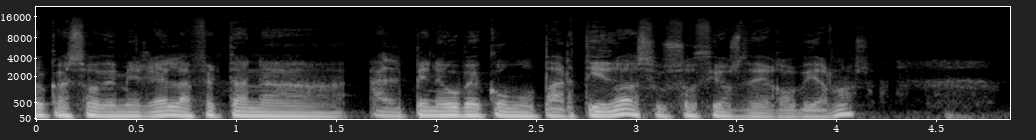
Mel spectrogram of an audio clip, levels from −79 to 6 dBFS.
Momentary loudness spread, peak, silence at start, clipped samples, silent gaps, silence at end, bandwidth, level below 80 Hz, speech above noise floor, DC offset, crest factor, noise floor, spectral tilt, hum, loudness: 8 LU; -6 dBFS; 0 s; under 0.1%; none; 0.2 s; 11.5 kHz; -46 dBFS; 24 dB; under 0.1%; 16 dB; -44 dBFS; -8 dB/octave; none; -22 LUFS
